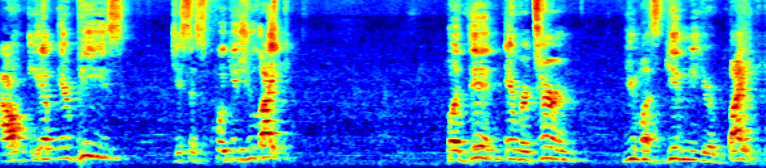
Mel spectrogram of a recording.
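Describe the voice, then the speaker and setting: Man reading as a greedy storybook monster, boastful, demanding, slow rhyming delivery, distant and roomy. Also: high-pitched, a bit bright. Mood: tempting. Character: bargaining, gluttonous pea-eating storybook monster. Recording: roomy, distant mic, faint noise.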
